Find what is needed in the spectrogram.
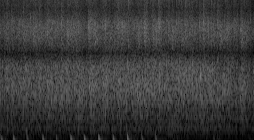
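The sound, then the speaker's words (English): Sustained audience applause, a dense wash of many hands clapping at steady loudness for several seconds, with a few louder individual claps standing out in an irregular rhythm. “I mean, yes, applause.”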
